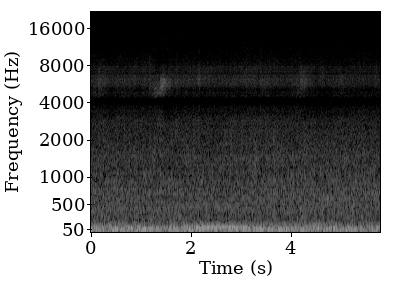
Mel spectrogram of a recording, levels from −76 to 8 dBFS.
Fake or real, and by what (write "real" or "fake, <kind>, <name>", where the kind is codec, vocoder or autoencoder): fake, autoencoder, DAC-VAE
